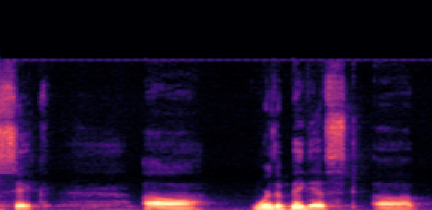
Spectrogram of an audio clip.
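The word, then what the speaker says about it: Sikh: pronounce it that way I thought it was sik but it's sick uh were the biggest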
